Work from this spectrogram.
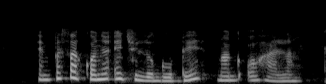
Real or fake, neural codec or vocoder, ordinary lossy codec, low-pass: fake; vocoder, 22.05 kHz, 80 mel bands, HiFi-GAN; AAC, 32 kbps; 5.4 kHz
